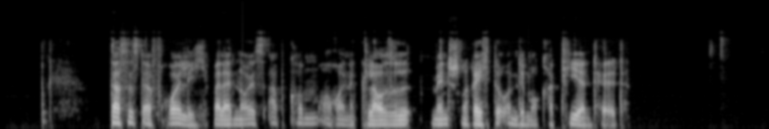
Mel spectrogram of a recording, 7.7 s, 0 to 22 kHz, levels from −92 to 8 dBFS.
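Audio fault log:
2.42–3.64 s and 5.28–5.56 s, one channel drops out. The speech abruptly falls by about 6 dB for about 1.2 s, then again for about 0.28 s, and returns to full level each time. Each drop starts and ends as a clean step, not a fade. The likely cause is one stereo channel going silent while the other carries on. After the two channels are summed to mono, sound shared by both loses half its contribution. Anything present only in the lost channel vanishes for those spans.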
